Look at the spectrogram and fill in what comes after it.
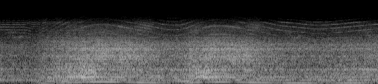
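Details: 1998 Honda Prelude, oil light flickering at idle and stops though oil level fine and freshly changed: hard whine rising and falling with revs; owner suspects oil pump, not power steering, pulleys or timing belt; unconfirmed.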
